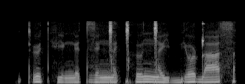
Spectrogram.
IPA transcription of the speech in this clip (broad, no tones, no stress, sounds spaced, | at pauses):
tʼ ʉ t fʲ e ŋ e t z ɪ ŋ͡ǀ e ǀʰ ɯ ŋ͡ǀ e j bʲ o ɖ a s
